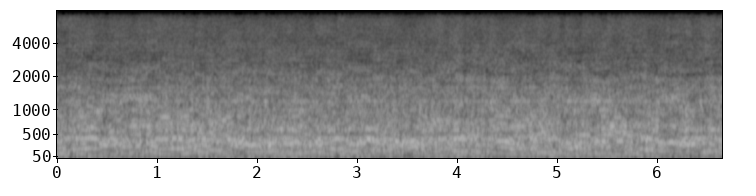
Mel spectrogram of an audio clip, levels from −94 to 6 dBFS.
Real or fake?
fake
